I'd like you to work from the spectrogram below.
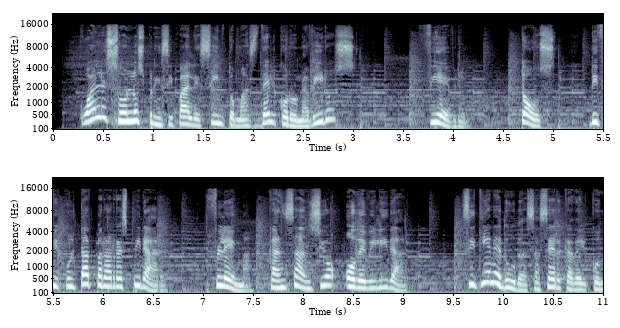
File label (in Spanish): COVID SINTOMAS CON MUSICA; COVID SINTOMAS SOLO GOBERNACION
